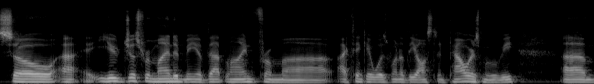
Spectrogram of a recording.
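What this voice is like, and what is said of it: Usual voice. Nothing is said of it.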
